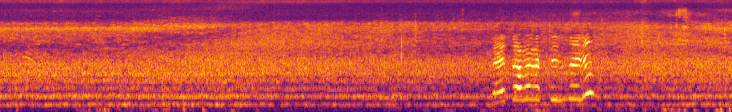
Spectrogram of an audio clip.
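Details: Honey bee swarm being trapped at Khokti Marlau, Chakrata, Jaunsar Bawar, Dehradun, Uttarakhand: a steady, droning hum with layered even tones throughout, joined briefly by a higher warbling sound near the end.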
